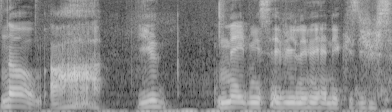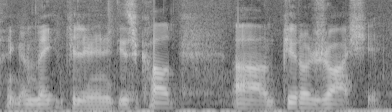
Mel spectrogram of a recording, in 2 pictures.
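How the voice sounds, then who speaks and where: Someone talks at a very fast pace with ordinary pitch variation while background noise is noticeable. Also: man, medium pitch for a man. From Moldova. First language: Romanian. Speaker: camper. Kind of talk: casual chat. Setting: outdoors.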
